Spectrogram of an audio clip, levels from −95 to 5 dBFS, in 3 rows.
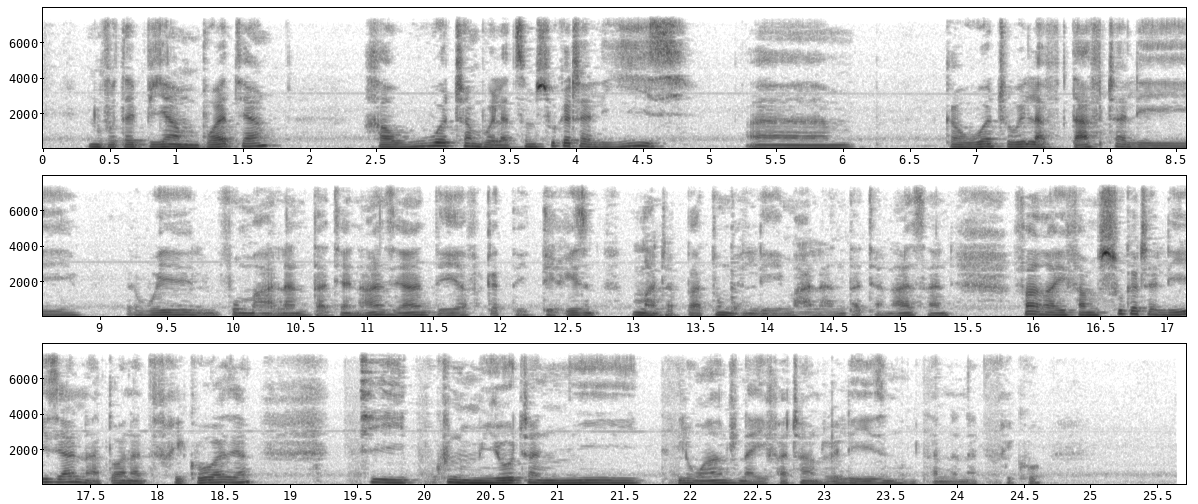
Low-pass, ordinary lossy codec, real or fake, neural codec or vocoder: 7.2 kHz; none; real; none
